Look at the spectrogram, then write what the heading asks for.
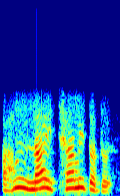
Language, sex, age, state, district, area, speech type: Sanskrit, female, 18-30, Kerala, Thrissur, urban, conversation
